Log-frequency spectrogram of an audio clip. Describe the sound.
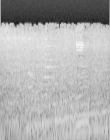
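Heavy road traffic heard during a car ride through congested streets toward Zafar. A dense, steady roar continues without a break while people talk over it.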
